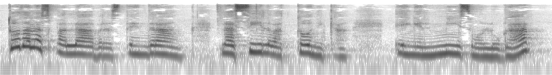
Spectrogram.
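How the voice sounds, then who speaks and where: Slow husky woman teaching a class. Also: medium pitch, animated, warm tone. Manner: slow, deliberate, addresses pupils directly. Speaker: primary school teacher. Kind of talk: recorded remote class lesson.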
